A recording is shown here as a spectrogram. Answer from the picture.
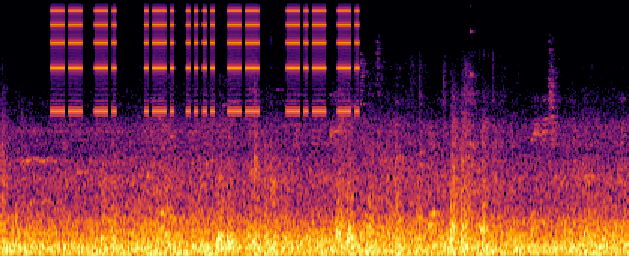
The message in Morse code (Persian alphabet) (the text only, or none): من رحم کن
